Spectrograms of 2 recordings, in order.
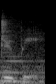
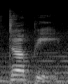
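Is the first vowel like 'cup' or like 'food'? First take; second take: food; cup. First: The first vowel is long, as in food. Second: The first vowel is short, as in cup. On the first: The speaker calls it wrong. "not doopy" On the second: The speaker calls it right. "it's duppy"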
